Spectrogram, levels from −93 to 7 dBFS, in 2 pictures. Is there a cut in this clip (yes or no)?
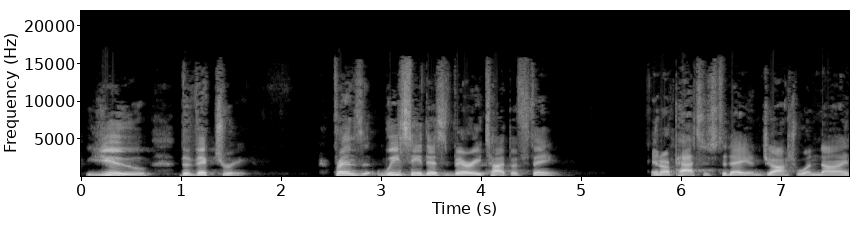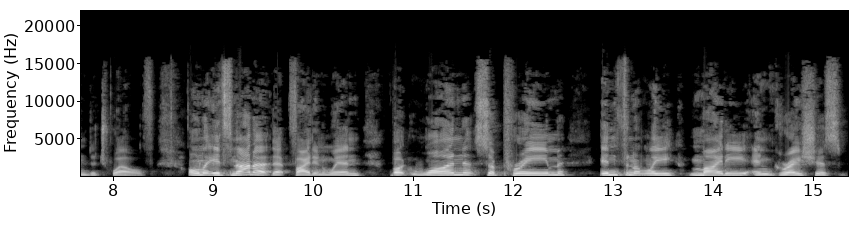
yes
